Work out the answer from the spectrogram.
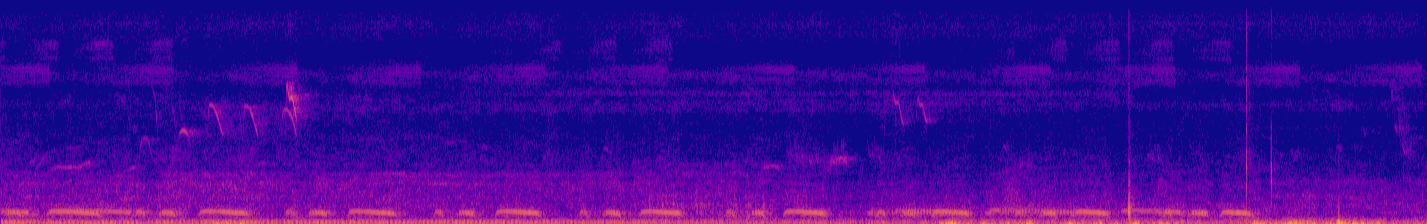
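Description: A bird calling over and over, a short rising-and-falling note about twice a second, with fainter high chirps from other birds. From about seven seconds in, low rustles and bumps come in, louder than the calls.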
